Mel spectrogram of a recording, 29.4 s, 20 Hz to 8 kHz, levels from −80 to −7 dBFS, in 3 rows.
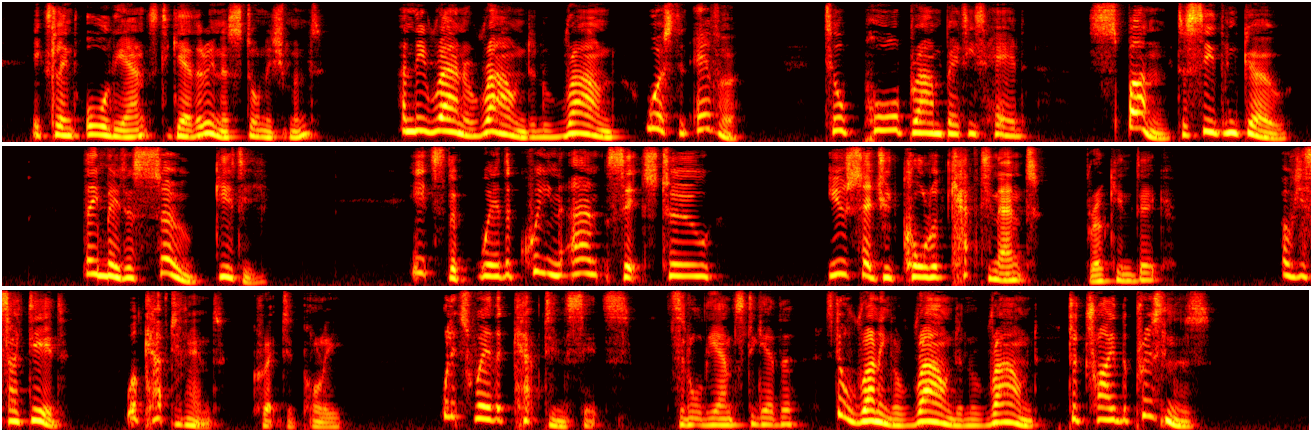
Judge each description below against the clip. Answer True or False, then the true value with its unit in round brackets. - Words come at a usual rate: True (160 wpm)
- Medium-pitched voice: False (205 Hz)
